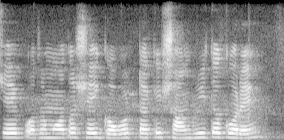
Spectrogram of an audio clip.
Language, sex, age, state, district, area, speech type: Bengali, female, 18-30, West Bengal, Birbhum, urban, spontaneous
